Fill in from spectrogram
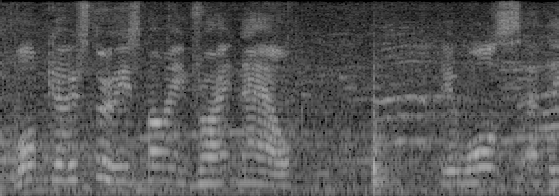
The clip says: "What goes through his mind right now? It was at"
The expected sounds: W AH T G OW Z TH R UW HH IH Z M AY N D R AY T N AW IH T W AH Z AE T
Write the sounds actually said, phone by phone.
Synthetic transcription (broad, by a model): W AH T G OW Z TH R UW IH Z M AY N D R AY T N AW IH T W AH Z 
